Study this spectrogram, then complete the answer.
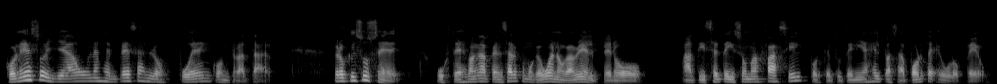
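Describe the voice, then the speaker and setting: A man's voice: medium pitch, animated, a little fast, lo-fi sound. A young man from Venezuela explaining to camera how he moved abroad, in a chatty way that keeps checking in with the viewer. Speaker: vlogger.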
